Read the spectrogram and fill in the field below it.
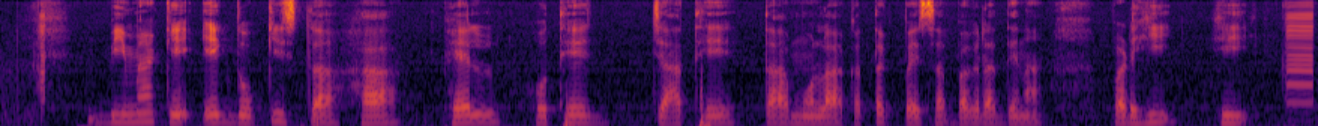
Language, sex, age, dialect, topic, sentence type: Chhattisgarhi, male, 25-30, Eastern, banking, question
